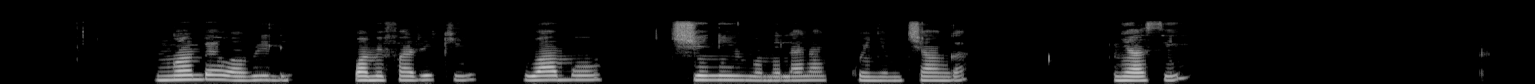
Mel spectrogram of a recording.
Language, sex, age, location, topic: Swahili, female, 18-24, Kisii, agriculture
